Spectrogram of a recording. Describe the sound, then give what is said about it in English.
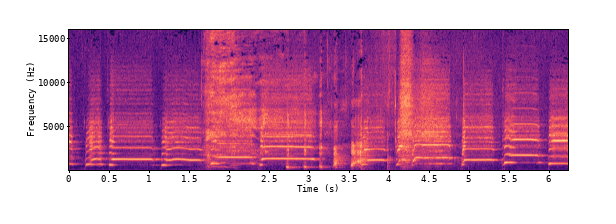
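A voice imitates a penny whistle by mouth, producing a string of reedy, wavering notes in a happy-birthday rhythm as a birthday shout-out, fairly loud, with bursts of laughter breaking in midway. “I can't play on the penny whistle. None of that sounded anything like the notes. So I just did the rhythm with my mouth.”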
